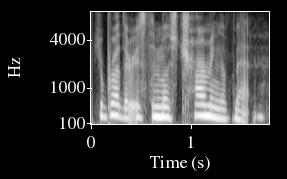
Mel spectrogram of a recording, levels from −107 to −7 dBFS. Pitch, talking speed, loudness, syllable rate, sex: 215 Hz, 270 wpm, -15 LUFS, 5.9 syllables/s, female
